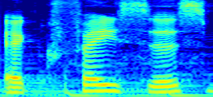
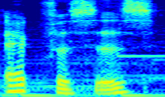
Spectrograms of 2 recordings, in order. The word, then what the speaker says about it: ecphasis: I would have pronounced it efaces, but I found several pronunciation guides that indicated it is pronounced ephosis, sort of like emphasis, only with an e instead of an m. So, ephasis it is.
